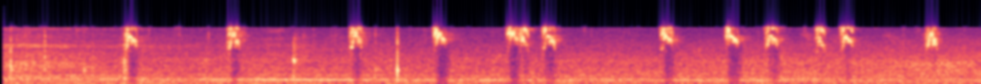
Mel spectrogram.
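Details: A young sparrow chick begs its parents for food while a parent feeds it: short, high chirps in brief bursts, repeated irregularly about once a second, over a quiet background.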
